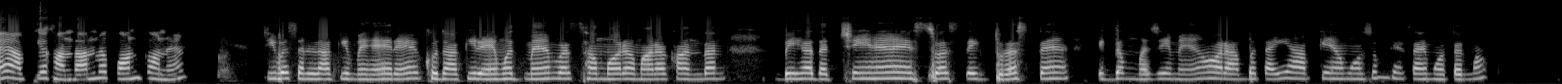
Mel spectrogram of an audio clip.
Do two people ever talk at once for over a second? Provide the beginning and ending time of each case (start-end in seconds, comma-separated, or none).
none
